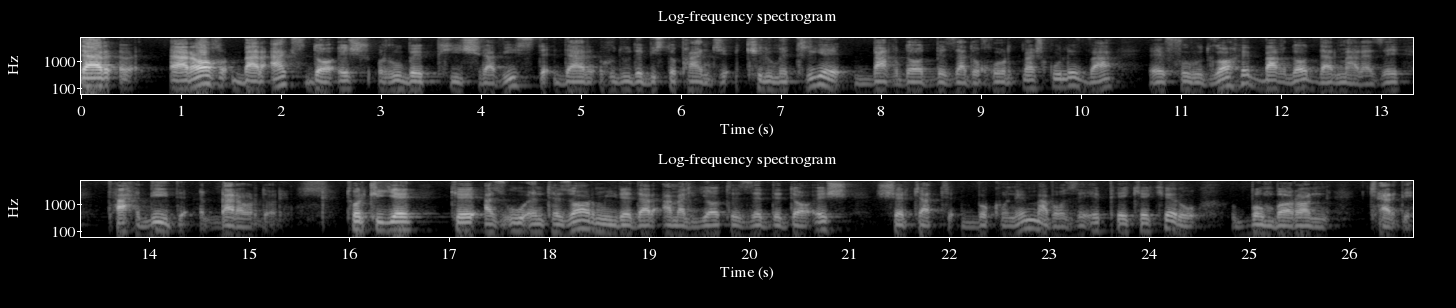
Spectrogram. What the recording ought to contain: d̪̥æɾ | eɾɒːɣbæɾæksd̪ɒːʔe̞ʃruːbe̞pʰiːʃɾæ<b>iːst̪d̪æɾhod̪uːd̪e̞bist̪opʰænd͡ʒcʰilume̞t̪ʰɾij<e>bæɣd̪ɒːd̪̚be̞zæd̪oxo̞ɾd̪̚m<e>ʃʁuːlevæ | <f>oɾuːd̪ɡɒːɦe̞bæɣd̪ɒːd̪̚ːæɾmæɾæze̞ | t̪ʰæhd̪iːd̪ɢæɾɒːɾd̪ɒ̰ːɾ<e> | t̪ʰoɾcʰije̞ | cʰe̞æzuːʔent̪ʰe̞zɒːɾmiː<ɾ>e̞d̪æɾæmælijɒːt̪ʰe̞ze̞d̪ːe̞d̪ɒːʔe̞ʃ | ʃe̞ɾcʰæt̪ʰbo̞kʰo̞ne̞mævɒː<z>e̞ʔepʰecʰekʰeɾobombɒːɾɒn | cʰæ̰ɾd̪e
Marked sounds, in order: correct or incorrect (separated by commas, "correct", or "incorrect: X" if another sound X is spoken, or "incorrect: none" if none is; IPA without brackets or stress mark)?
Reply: incorrect: v, correct, incorrect: æ, correct, correct, correct, correct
